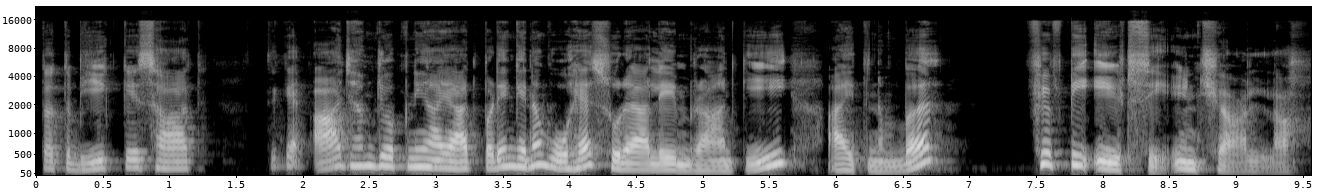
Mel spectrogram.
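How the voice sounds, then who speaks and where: A woman teaching a tajweed lesson, patiently explaining recitation rules step by step and often checking in with her listeners. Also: low-pitched.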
